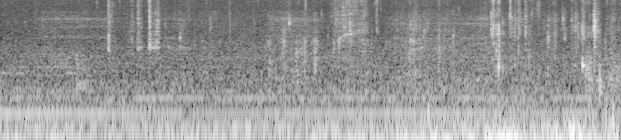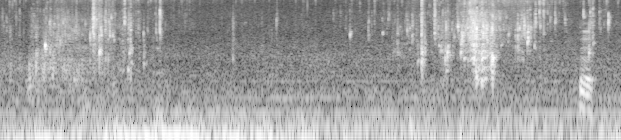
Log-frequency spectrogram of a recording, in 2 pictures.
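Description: Wet privy fill being dug through, with scattered clicks and scrapes and the dripping and sloshing of liquid muck, over a steady low hum. Two louder noisy stretches of digging come about midway and near the end.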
